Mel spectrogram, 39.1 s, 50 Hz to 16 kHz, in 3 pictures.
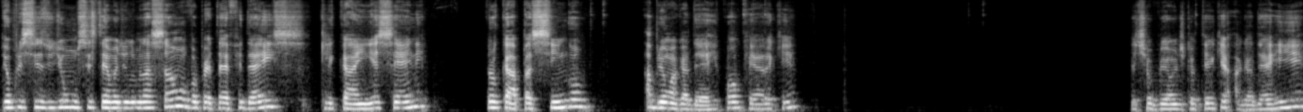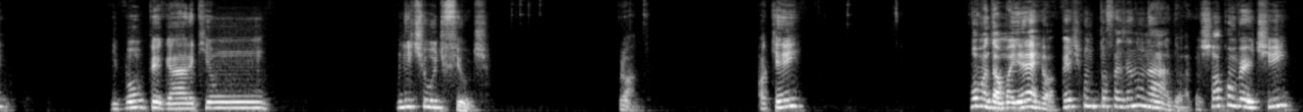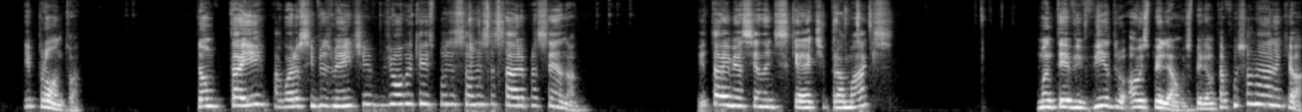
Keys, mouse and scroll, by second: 0.3 middle click, 0.9 F10, 3.4 click, 5.0 click, 5.8 click, 7.2 click, 7.4 click, 9.6 click, 11.7 click, 17.0 click, 18.0 click, 18.2 click, 19.2 click, 20.9 click, 22.6 click, 27.2 click, 27.8 click, 29.2 click, 29.8 click, 30.0 click, 30.7 6, 30.9 Return, 31.9 click, 32.1 click, 33.4 click, 34.4 KP_4, 34.6 Return, 35.8 KP_5, 36.1 Return, 36.6 KP_6, 36.9 Return, 38.0 scroll up 1.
